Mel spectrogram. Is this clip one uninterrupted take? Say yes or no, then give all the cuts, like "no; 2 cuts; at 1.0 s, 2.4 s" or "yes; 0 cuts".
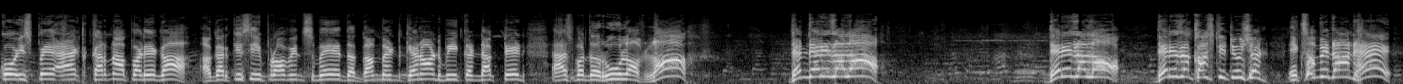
yes; 0 cuts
